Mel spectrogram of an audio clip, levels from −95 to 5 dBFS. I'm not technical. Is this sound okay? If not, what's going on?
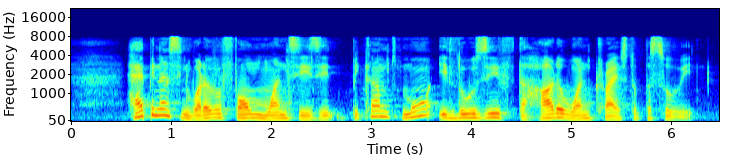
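Yes, nothing wrong can be heard in this recording.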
